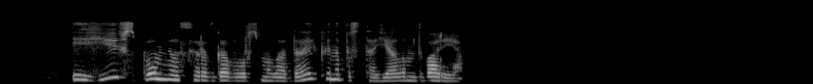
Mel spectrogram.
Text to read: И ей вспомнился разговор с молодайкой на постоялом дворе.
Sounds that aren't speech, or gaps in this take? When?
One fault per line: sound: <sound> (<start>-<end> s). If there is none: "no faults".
no faults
